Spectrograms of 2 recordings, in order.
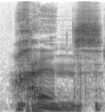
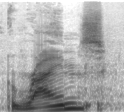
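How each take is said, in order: First: It is said the French way, ending nasal. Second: It is said the English way, rhyming with times. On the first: The speaker calls it right. "you say more of an N like November in the pronunciation" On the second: The speaker calls it wrong. "you might see Rennes as Reims or Rhymes"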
